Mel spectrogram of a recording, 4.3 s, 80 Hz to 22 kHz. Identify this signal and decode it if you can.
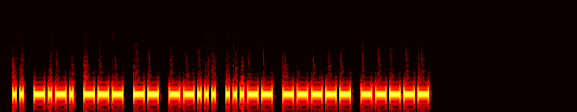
Morse code, heard as a keyed tone, about 45 wpm, 700 Hz. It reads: ICOM7300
